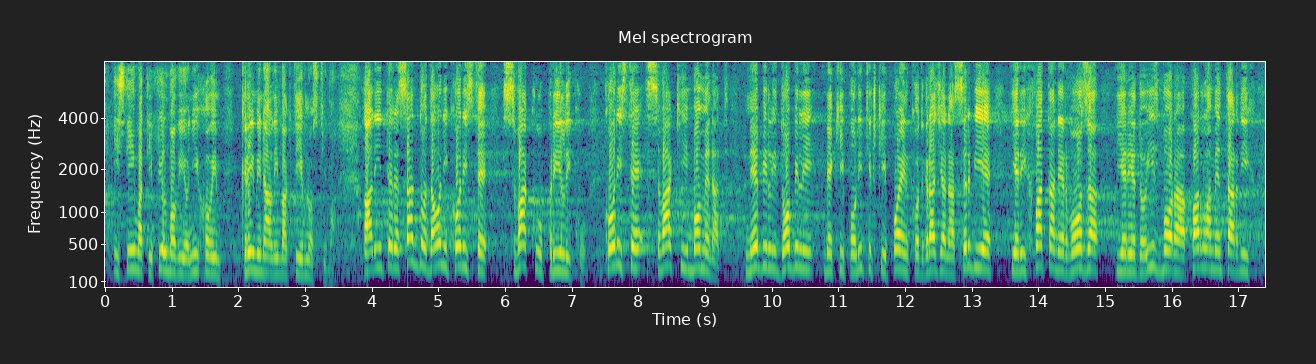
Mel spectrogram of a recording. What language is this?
Serbian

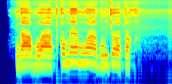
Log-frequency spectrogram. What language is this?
Kalenjin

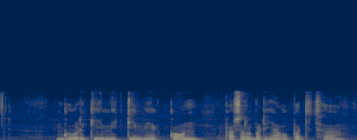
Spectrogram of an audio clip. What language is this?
Maithili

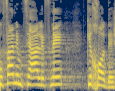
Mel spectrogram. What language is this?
Hebrew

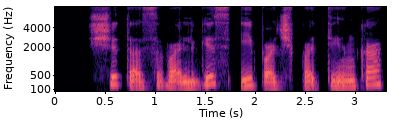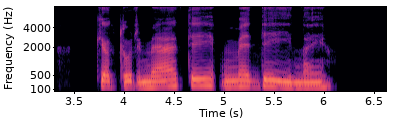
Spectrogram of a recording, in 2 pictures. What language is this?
Lithuanian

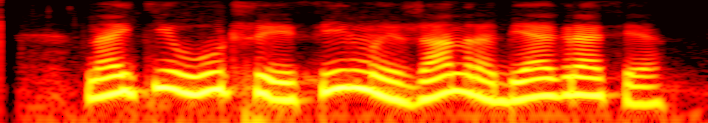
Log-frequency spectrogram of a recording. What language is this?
Russian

